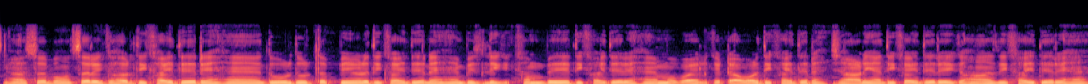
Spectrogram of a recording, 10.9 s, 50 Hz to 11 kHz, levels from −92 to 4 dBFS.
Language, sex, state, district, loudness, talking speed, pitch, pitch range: Hindi, male, Maharashtra, Aurangabad, -14 LUFS, 215 wpm, 105 Hz, 105-110 Hz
